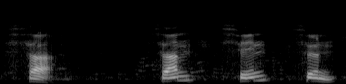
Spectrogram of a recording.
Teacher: জিহুব্বার আগা সামনের উপরের দাঁতের আগার সঙ্গে লাগায়া দেখেন নরম করে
